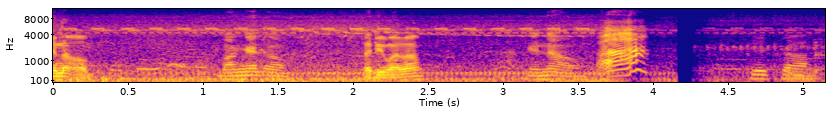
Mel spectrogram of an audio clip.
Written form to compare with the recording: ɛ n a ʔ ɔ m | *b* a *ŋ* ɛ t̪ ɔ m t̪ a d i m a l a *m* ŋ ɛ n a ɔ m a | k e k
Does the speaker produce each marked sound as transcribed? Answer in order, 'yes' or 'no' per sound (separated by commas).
yes, yes, yes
